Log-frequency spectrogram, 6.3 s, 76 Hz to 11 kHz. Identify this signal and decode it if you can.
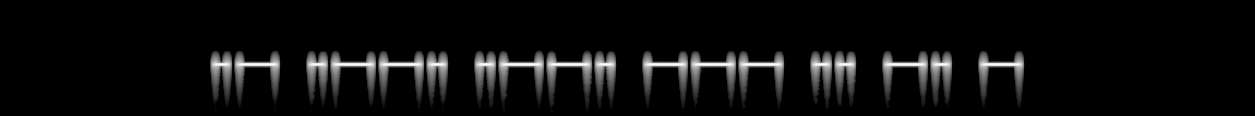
Morse code, heard as a keyed tone, about 20 wpm, 700 Hz. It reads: APPOINT
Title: 7 Letter Words - First 3 Letters Given - 20wpm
